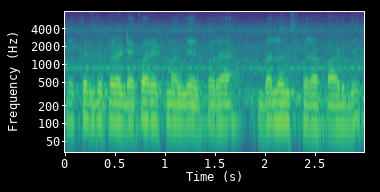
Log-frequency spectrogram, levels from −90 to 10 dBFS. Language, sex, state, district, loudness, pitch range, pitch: Tulu, male, Karnataka, Dakshina Kannada, -16 LUFS, 105-115 Hz, 110 Hz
